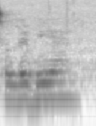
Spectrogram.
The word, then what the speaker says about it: Olivier: Olivier? Is that how you pronounce that? – Laurence Olivier.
